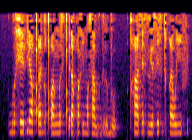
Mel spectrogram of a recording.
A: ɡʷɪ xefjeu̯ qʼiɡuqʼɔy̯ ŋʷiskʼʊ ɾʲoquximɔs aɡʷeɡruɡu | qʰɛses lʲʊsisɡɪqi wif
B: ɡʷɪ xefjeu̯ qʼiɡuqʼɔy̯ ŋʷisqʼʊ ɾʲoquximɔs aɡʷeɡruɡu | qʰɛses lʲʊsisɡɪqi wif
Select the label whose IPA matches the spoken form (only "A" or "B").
B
